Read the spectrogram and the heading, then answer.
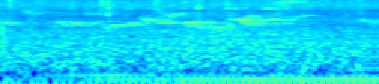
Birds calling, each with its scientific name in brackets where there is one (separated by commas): Iiwi (Drepanis coccinea), Red-billed Leiothrix (Leiothrix lutea)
